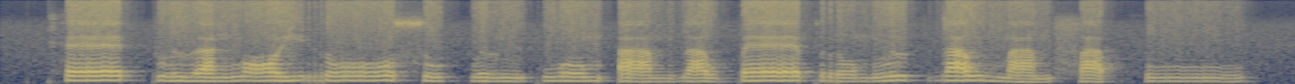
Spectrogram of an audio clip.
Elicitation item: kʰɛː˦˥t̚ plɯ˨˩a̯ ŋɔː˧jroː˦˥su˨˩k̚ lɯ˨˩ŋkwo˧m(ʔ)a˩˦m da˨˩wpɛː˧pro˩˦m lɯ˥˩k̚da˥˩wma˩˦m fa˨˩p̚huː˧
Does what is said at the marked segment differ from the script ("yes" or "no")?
no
